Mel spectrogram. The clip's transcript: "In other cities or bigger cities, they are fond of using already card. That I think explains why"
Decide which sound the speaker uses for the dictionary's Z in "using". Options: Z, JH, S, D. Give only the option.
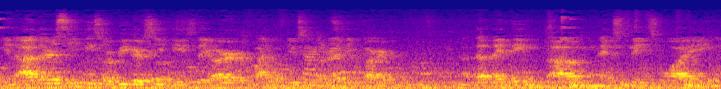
S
